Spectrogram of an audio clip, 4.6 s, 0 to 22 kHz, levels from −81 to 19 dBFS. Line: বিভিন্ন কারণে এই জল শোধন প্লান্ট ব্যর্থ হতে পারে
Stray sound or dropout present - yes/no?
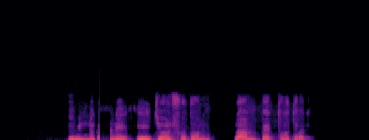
yes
